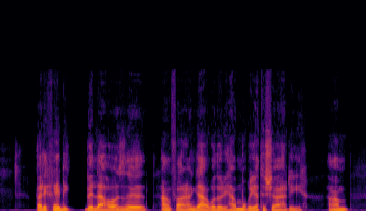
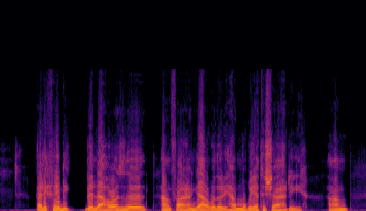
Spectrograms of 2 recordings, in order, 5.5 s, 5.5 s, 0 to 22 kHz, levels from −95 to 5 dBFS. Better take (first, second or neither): first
